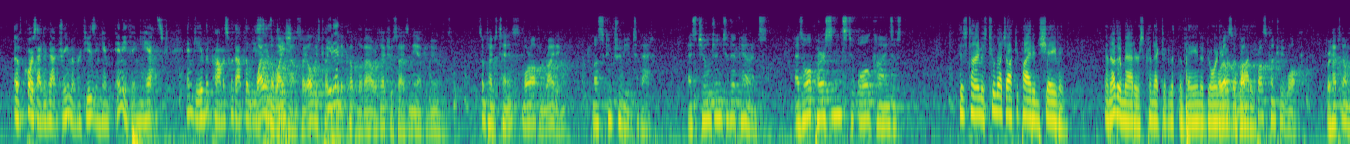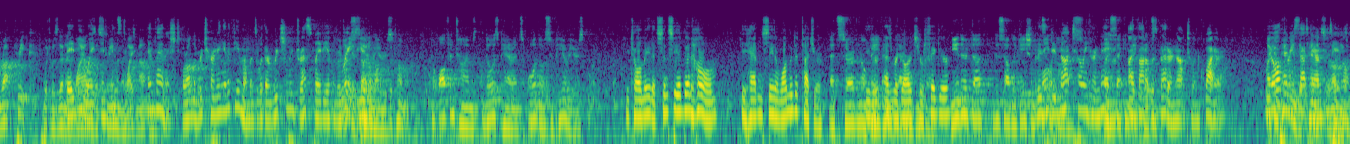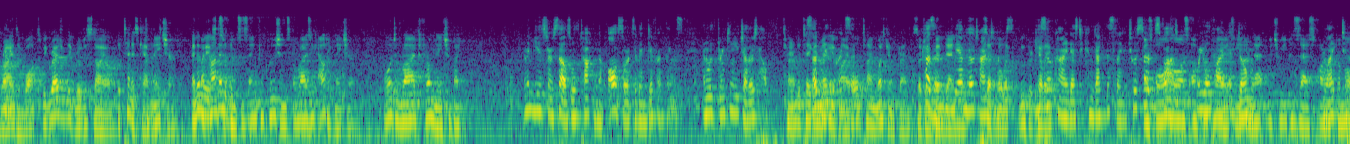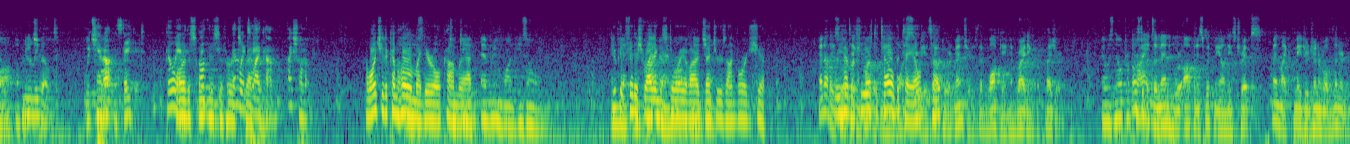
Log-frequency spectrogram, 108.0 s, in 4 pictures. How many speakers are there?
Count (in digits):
4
